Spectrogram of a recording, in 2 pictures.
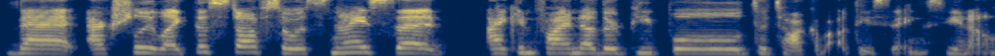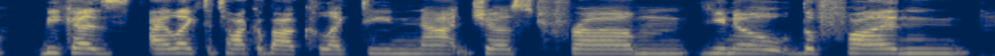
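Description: A woman's voice: on the high side, little pitch movement, normal speed, few pauses, no room sound, studio quality. A woman hosting a casual conversation, chatty and loose with lots of "you know" fillers. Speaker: host. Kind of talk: casual chat.

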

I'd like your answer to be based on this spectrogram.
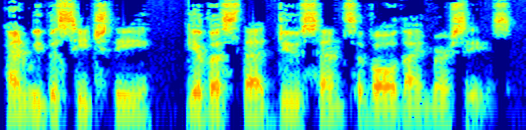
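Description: A man leading evening prayer as officiant, reciting liturgy in a solemn, measured way. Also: low-pitched, little pitch movement.

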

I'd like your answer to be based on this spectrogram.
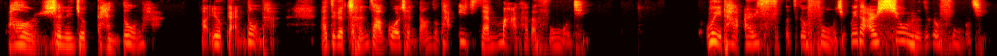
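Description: A woman's voice: on the low side, expressive, fast, a little mellow, husky, no room sound. A woman preaching a sermon, telling a story with emphatic rhetorical questions.

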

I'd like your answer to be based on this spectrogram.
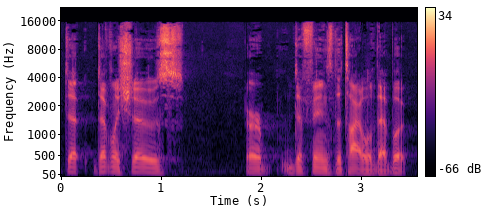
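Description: Very low voiced host guy, kinda halting, dry close sound. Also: dry recording. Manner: halting, many restarts and fillers. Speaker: podcast host. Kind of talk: interview, casual chat.

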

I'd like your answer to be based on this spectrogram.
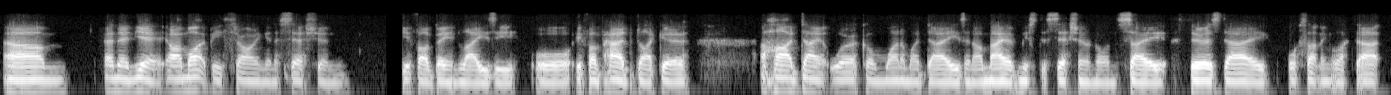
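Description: A man's voice: deep voice, level tone, a little slow, no room sound. A man chatting casually as an interview guest, rambling along in a laid-back way. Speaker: podcast guest, marathon runner. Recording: dull lo-fi call audio.

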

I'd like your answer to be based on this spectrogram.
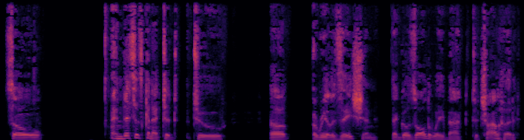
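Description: A man in his fifties, from Jamaica, speaking as a philosopher in a thoughtful, measured interview. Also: mid-range voice, slightly rough, no echo. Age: 50s. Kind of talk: reflective interview talk.

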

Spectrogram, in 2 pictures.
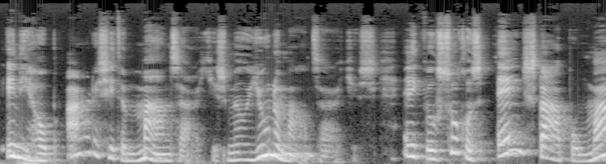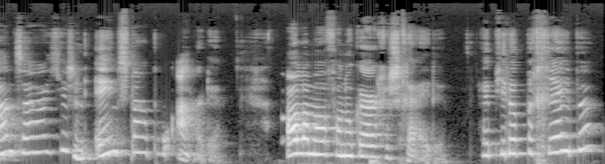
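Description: Woman doing Baba Yaga, a shrill commanding witch. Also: very animated, measured pace, heavily acted. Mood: demanding. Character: old witch, demanding and sarcastic.

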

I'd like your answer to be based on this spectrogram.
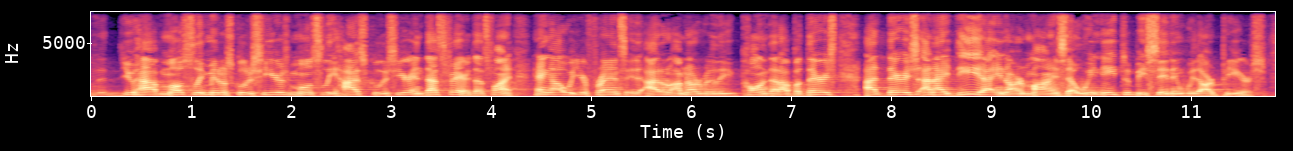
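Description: A young man gives a youth sermon in a large room. He talks straight to the listeners and repeats his lines for emphasis. His voice sits a little high, and long reverb from the hall trails after it. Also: a bit bright, clean tone. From Dominican Republic. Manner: earnest, repetitive emphasis, addresses the room directly. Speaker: youth pastor.

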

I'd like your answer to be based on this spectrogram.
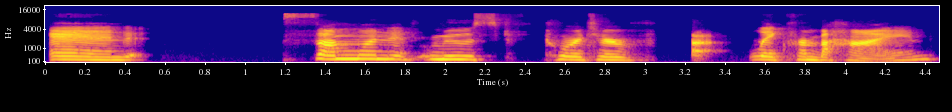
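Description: A woman's voice: a little high, slow pace, sharp tone, dry recording. A woman co-hosting a podcast, casually retelling scenes with lots of fillers. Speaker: podcast co-host. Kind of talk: casual recap chat. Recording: dull lo-fi podcast audio.

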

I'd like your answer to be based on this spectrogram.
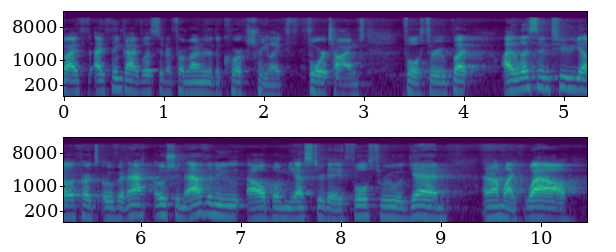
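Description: A man rambling in a chatty, casual voice message that is played back on the show. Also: mid-range voice. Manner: rambling, chatty fan talk. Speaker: listener leaving a voice message. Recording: roomy voice message recording.

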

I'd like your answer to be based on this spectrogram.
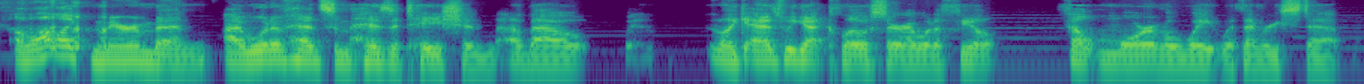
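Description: Medium-pitched man at a tabletop game. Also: a little slow, soft background music. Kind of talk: casual tabletop game talk.

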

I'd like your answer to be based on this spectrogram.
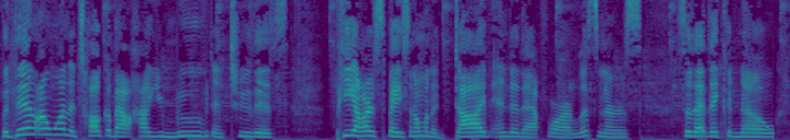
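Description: A woman's voice: a little high, moderate pace, vocal fry, dry recording, soft background music. A woman hosting a radio talk show, chatting casually and speaking straight to her listeners. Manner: chatty, talks to listeners directly. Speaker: radio host.

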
